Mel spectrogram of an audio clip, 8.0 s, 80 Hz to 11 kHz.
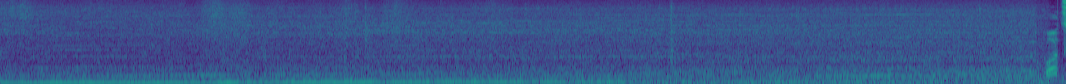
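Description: Engine and road noise inside a Dodge Ram 1500 pickup's cab while driving: a steady low drone that rises slowly in pitch for about four seconds as the truck gathers speed, then settles.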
